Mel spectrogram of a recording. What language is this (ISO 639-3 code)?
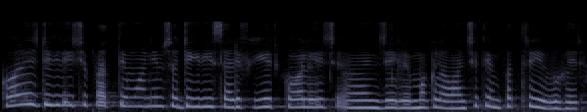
kas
